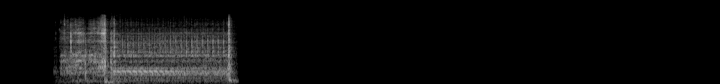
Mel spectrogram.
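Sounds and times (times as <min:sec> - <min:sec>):
telephone: 0:00.6 - 0:02.4.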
